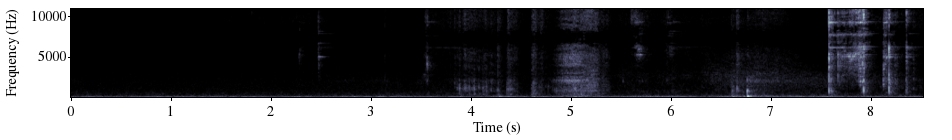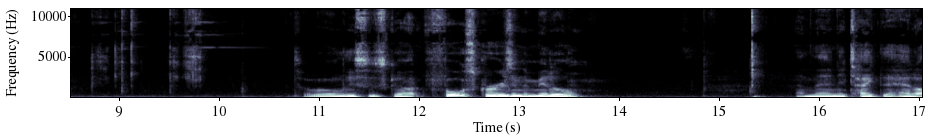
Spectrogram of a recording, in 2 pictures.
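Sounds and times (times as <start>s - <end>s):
low steady hum: 0.0s - 17.0s
rustling and scraping of parts: 3.5s - 10.4s.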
